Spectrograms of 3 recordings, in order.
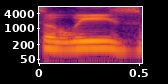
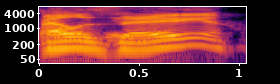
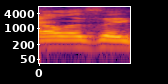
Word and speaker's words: Alizé: I think it's Alizé. At least that's how I'm pronouncing it, because that's you're pronouncing it out now. Elise, you're pronouncing it Alizé.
